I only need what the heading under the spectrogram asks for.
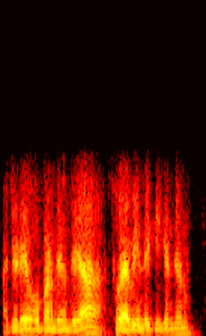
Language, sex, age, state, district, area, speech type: Punjabi, male, 30-45, Punjab, Hoshiarpur, rural, conversation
